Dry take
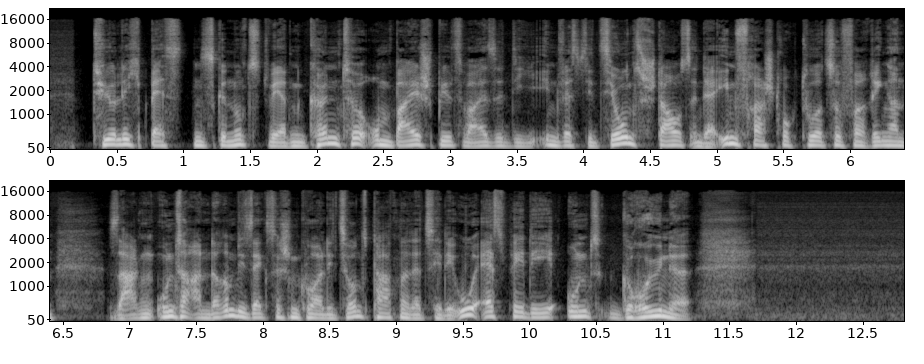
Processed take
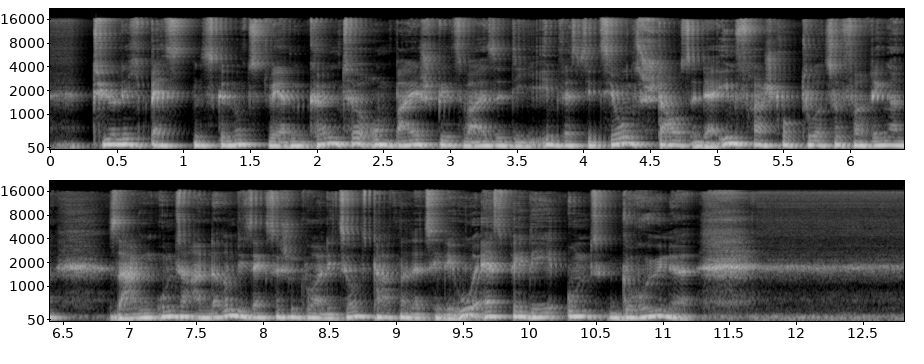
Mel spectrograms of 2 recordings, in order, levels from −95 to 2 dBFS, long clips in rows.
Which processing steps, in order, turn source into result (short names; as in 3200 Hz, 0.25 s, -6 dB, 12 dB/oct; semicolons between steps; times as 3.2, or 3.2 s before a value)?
EQ curve 130 Hz 0 dB, 230 Hz -20 dB, 410 Hz -23 dB, 600 Hz -15 dB, 1000 Hz -25 dB, 1700 Hz +4 dB, 2600 Hz -20 dB, 6000 Hz -7 dB, 9400 Hz -6 dB, 15000 Hz +11 dB; compressor 6:1, threshold -34 dBFS, peak gain reduction 15 dB; flutter echo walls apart 6.3 m, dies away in 0.35 s; gain +9 dB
